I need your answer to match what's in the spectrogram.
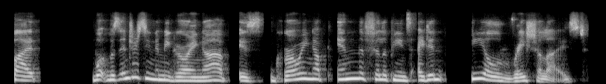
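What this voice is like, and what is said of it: Partly American accent. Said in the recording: “you can hear from my accent, clearly I'm half American ... my accent comes and goes”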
